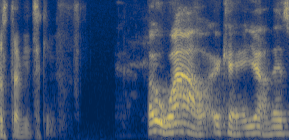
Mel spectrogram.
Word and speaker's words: Stawicki: Stawicki. Stawicki? Is it Stawicki? Well, this is how you English people read it. In Polish, we spell it Stawicki.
